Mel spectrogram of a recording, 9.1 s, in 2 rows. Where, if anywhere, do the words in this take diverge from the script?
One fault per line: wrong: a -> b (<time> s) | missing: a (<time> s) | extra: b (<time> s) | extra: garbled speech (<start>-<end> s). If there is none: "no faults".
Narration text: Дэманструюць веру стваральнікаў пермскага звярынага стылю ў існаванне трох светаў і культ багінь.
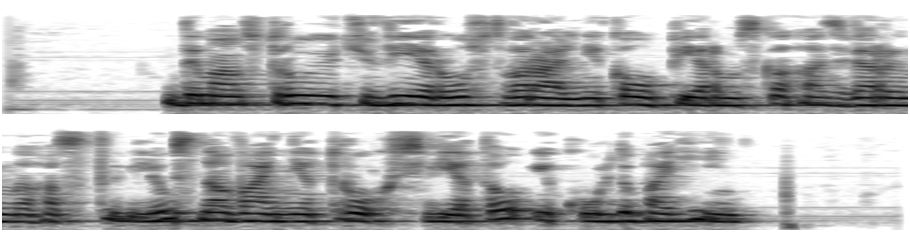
missing: ў (5.4 s)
